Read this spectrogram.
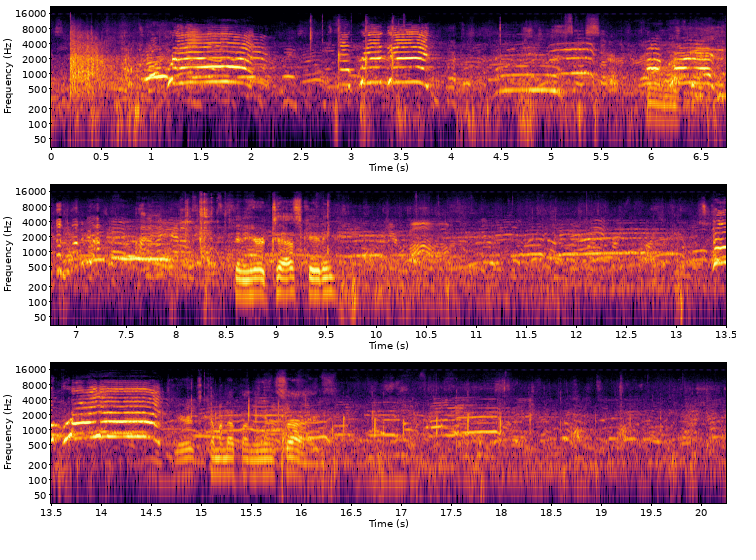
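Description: Young spectators shout and cheer loudly outdoors.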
